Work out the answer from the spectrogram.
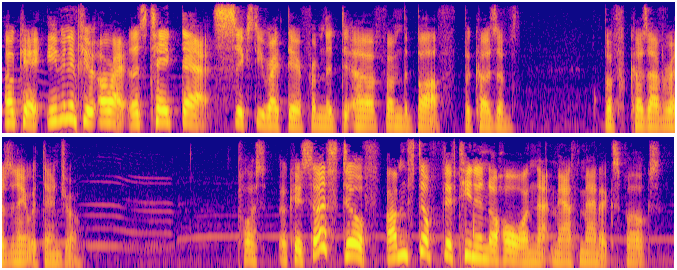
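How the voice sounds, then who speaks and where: A man's voice: a little high, normal speed, faint music behind. A man doing casual livestream game commentary, thinking aloud and muttering to himself in a folksy, slangy way. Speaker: game streamer.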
